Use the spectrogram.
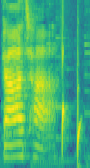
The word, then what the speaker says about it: Qatar: I'm not sure how it's pronounced. Like Qatar.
